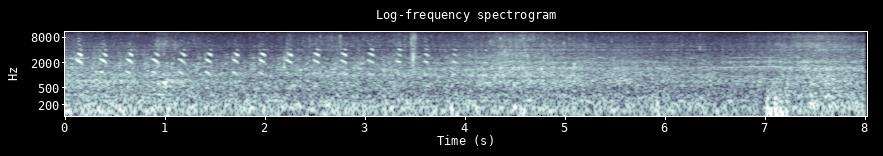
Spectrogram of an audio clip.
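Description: A bird calling in a quick run of short, high, piping notes, about four a second, which stops about three and a half seconds in, over a steady hiss of wind and sea.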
